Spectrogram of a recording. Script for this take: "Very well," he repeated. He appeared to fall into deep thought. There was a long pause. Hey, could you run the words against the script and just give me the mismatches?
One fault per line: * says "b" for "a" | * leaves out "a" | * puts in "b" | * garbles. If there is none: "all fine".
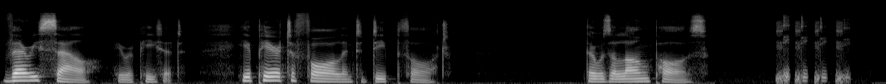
* says "cell" for "well"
